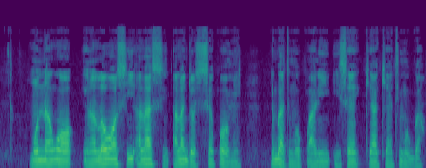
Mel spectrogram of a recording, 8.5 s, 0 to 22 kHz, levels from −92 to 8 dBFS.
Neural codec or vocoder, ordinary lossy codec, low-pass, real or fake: vocoder, 44.1 kHz, 128 mel bands, Pupu-Vocoder; MP3, 48 kbps; 14.4 kHz; fake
